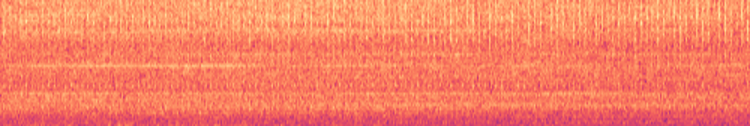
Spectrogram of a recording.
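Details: Honda Accord four-cylinder sedan idling, hood open, microphone at the engine block; light even diesel-like clatter, no knock or miss; normal idle.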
